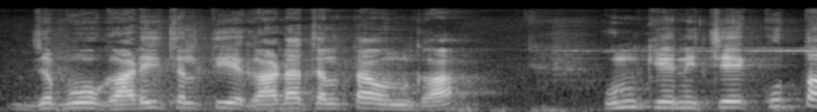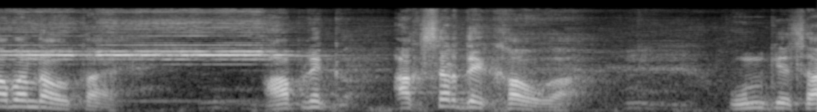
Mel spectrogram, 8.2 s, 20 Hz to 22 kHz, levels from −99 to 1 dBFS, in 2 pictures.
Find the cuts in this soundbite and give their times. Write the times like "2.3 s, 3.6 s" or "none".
none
